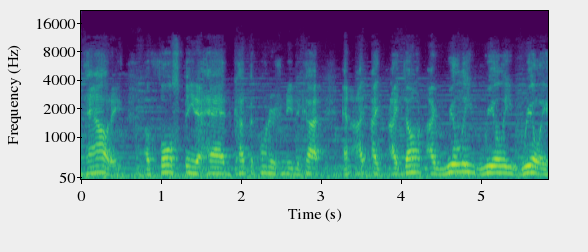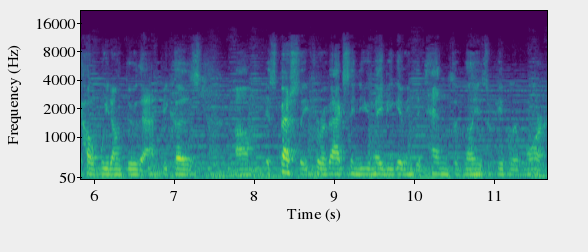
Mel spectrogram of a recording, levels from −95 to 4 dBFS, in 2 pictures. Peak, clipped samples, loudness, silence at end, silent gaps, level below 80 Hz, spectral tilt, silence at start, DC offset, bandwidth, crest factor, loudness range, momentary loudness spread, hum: 0 dBFS; under 0.1%; -19 LUFS; 0 s; none; -38 dBFS; -7.5 dB/octave; 0 s; under 0.1%; 9.8 kHz; 18 dB; 5 LU; 11 LU; none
